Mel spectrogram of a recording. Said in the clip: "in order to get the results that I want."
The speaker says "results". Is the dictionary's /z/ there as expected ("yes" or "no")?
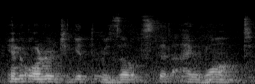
yes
